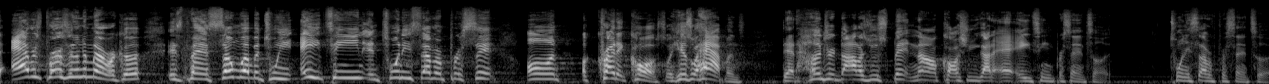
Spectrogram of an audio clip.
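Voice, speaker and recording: Over background music, a man with an extremely high pitch speaks at a very fast pace in a raised, projected voice. His tone is passionate, with very wide pitch swings and big swings in loudness. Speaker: finance and investing commentator host. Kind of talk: casual talk to camera, motivational financial commentary. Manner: passionate, emphatic, conversational.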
